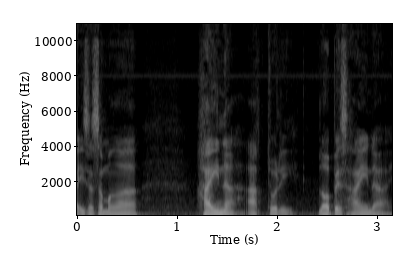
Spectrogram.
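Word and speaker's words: López Jaena: Lopez Haina, yun ang pagkaka-pronounce doon.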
